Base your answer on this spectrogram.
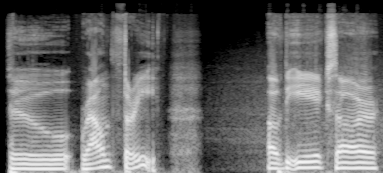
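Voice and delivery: normal talking voice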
